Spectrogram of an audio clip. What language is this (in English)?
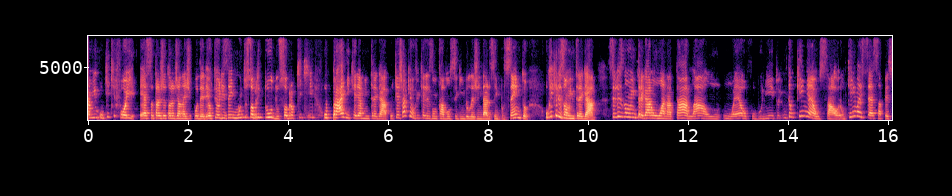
Portuguese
